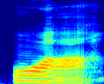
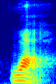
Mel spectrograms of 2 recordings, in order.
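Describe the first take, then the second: First: The two vowels are pulled apart, slowly. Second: The vowels glide quickly into one short syllable. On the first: The speaker calls it wrong. "Do not separate the vowels too much. Do not say or like wa" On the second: The speaker calls it right. "It should be shorter than that"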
